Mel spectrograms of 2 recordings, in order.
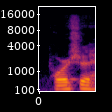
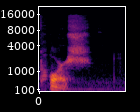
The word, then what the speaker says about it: Porsche: And it's Porsche, not Porsche. – Yeah, I used to have a shirt that said Porsche. It's a two-syllable word.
